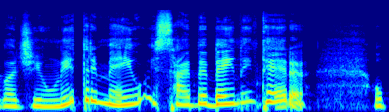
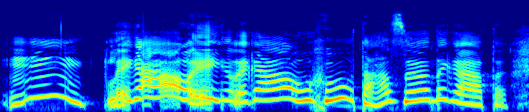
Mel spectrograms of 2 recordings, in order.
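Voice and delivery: higher, mock sarcastic cashier; cashier teasing; 7 semitones higher, 3 dB louder, slower than usual. Cashier teasing the loud singer at the till, higher mock sarcasm. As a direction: tease the singing customer. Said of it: "a moça do caixa assim".

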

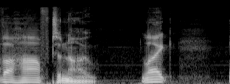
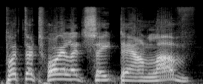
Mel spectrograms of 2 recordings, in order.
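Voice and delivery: high-pitched mocking nag from another era; mock an old-fashioned nagging partner; put-on higher voice, mimicking a tired cliché; nineteen-seventies cliché nag; 8 semitones higher than usual. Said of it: "What do I get, nineteen seventy-one?".

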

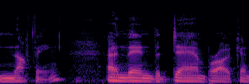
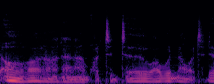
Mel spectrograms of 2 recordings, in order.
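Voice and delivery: mock timid; 3 semitones lower, 9 dB quieter than usual. Retelling his own nervous reply.

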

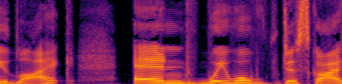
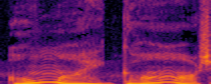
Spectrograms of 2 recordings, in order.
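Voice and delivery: shocked gasp; much slower than usual. Real, not acted. Shocked by caller's confession.

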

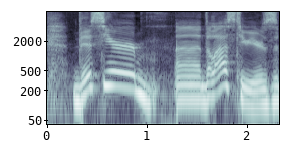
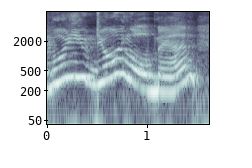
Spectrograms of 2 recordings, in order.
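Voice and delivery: high, raised disbelieving call; baffled exclamation; 12 semitones higher than usual. Retold or imitated. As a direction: react like he's lost his mind. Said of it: "And I'm like".

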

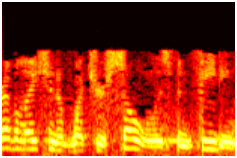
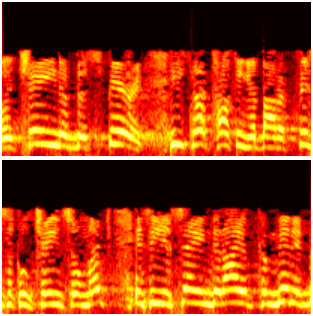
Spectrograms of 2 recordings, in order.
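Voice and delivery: high, ringing pulpit voice voicing Paul; full-force preaching; 7 semitones higher than usual. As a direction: preach it out as Paul, lifted and fervent.

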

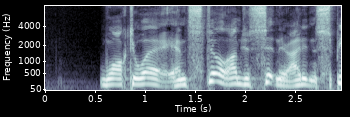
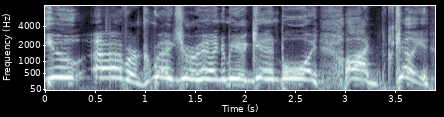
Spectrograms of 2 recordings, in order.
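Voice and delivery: high yelled furious father voice; angry father yelling at his son; dad's threat; 11 semitones higher than usual. Retold or imitated. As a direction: shout the threat like an enraged dad, slowing at the end.

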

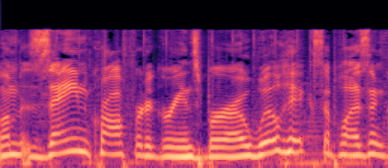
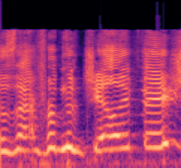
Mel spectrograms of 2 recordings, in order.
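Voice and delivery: tearful, higher question; crying; 7 semitones higher than usual. Retold or imitated. Mom asks her son about the googly eye, tearful. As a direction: ask it through mock sobs. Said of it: "I said".

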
